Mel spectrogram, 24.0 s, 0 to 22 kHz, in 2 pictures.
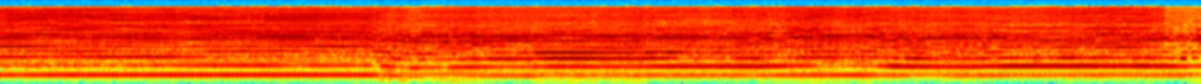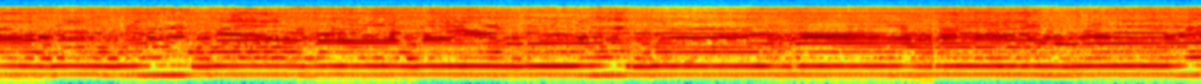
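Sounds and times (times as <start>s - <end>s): router high whine: 0.0s - 24.0s.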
